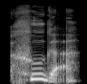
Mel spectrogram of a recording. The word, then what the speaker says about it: Hygge: And it's pronounced Hygge.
